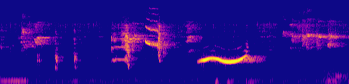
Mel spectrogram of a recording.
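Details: Indian ringneck parakeet, called a talking parrot, makes scattered chirps and a harsh burst, then a loud wavy whistle rising at its end, followed by soft hissing chatter.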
